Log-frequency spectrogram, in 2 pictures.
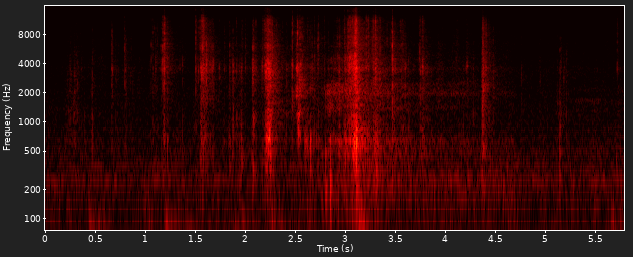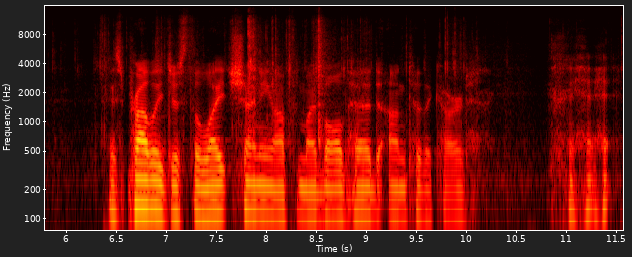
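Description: A foil pack crinkles and tears open.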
